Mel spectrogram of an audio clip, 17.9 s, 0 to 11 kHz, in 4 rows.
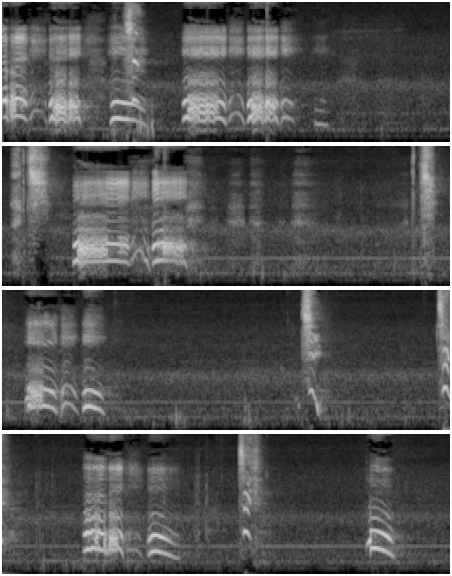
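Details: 6-month-old baby girl laughing at fake sneezes: several short, sharp, imitated sneezes, each followed by bursts of hearty baby laughter; simulated, not real sneezing.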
